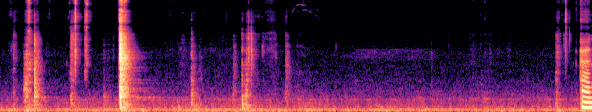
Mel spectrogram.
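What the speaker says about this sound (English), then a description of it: "cut the yarn" Scissors snip through crochet yarn while a mini teddy bear is being made: a handful of crisp, close cuts, with one louder snip among quieter ones and quiet pauses between them.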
